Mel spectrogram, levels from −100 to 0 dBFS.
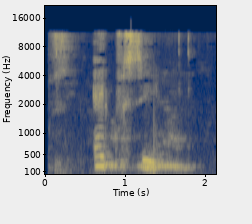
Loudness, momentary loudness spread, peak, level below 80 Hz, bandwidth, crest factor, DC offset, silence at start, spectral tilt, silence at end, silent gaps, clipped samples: -20 LUFS; 19 LU; 0 dBFS; -62 dBFS; 12 kHz; 24 dB; under 0.1%; 0.05 s; -2 dB/octave; 0.35 s; none; under 0.1%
